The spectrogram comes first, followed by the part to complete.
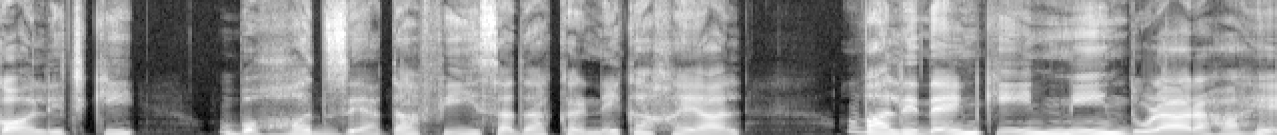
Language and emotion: Urdu, fearful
